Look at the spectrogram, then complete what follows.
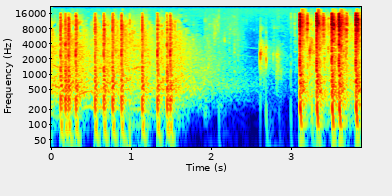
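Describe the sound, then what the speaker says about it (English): Close gunfire in the Arma 3 military shooter, a rapid string of sharp shots that trails off into echo, a brief pause, then another quick burst of nearby fire. "Oh, shots close on the northeast side."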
